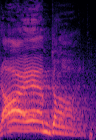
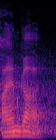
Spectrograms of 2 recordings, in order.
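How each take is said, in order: First: It is shouted loudly. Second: It is said at a normal, quiet volume.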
